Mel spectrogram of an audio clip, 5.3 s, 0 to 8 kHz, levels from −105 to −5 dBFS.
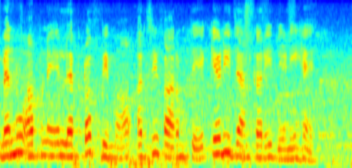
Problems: constant background noise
